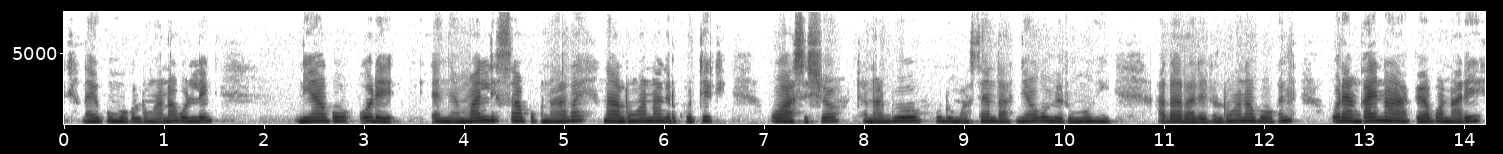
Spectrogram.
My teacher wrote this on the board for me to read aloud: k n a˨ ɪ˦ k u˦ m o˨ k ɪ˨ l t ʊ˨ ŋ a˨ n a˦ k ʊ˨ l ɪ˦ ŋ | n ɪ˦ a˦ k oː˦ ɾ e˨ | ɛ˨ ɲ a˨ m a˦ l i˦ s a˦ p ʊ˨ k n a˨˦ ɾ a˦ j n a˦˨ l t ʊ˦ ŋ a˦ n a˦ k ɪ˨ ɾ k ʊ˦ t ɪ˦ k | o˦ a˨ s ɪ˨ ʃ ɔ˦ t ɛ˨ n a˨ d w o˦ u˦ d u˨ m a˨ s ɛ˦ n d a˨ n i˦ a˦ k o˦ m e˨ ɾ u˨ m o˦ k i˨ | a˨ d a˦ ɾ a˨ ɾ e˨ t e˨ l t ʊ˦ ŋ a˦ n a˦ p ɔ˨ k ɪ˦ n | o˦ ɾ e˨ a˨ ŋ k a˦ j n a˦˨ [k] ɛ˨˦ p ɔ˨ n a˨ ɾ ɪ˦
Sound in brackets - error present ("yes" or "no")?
yes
